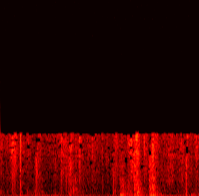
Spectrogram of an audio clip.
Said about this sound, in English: Lower the sash, right?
